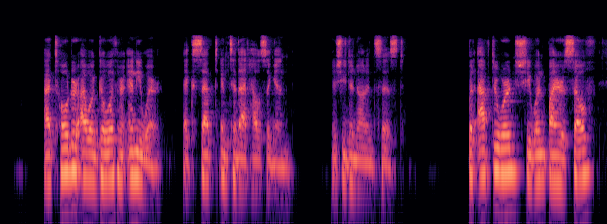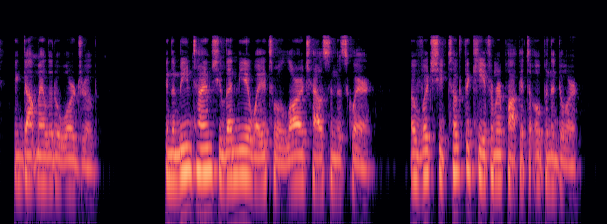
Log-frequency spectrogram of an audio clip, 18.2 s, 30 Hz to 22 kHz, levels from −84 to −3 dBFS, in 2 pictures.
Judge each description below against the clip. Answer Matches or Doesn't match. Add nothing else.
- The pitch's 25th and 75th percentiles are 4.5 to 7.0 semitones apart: Doesn't match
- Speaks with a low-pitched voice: Matches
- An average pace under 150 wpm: Doesn't match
